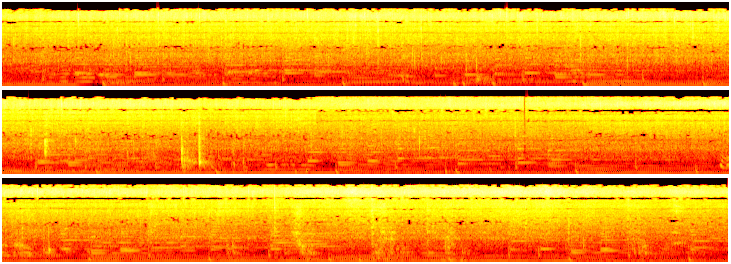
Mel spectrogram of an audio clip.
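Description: Onions, green chillies and tomatoes sizzling in hot oil in a metal kadhai, stirred and scraped with a metal spatula. A couple of sharp clinks of the spatula against the pan, the loudest about nine seconds in.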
